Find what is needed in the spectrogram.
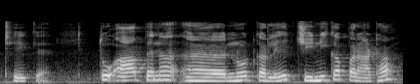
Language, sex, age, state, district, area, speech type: Hindi, male, 60+, Rajasthan, Jaipur, urban, spontaneous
